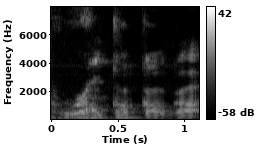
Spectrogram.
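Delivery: put-on man voice, fully committed. Retelling a wife practising in the car, imitating a put-on man voice. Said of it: "she's got this man voice".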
